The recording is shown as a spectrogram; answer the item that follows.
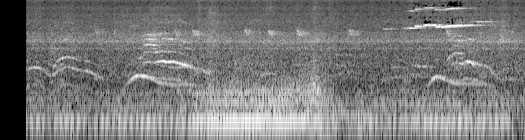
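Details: Angry cats meowing loudly: several wavering, arched meows, some rising and falling, spaced irregularly over a steady low rumbling background hum like a passing train or engine.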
